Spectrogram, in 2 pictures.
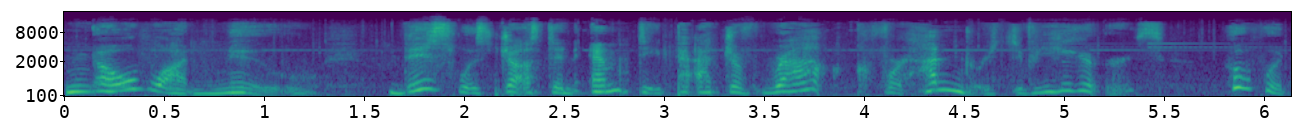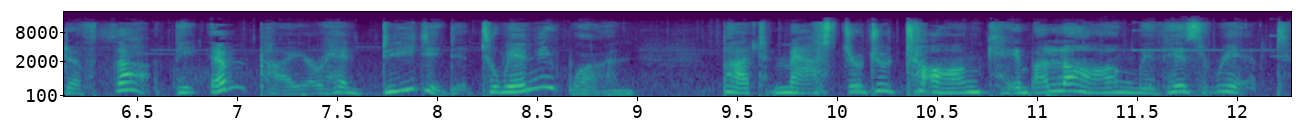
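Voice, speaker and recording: Using a put-on character voice, a woman speaks at a fairly slow pace with a high pitch, a warm tone and very wide pitch swings. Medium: video game. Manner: warm, motherly, calls others dearie.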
